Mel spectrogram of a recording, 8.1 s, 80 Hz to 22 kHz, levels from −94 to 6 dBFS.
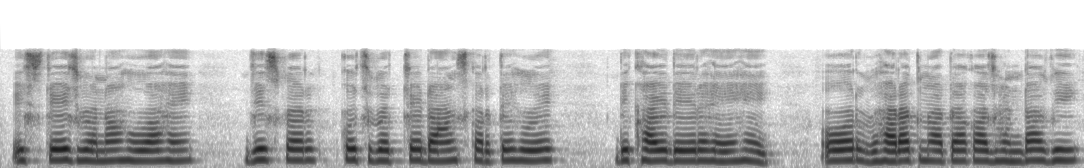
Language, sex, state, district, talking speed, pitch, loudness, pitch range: Hindi, female, Rajasthan, Jaipur, 160 wpm, 210 Hz, -16 LUFS, 210-220 Hz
